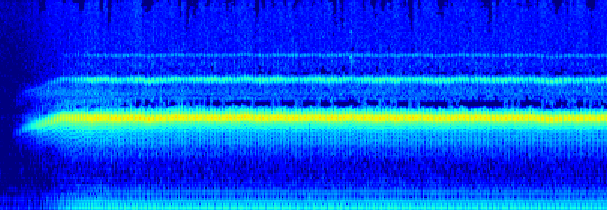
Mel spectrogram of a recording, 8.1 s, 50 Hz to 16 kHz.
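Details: A Southern Toad gives its breeding-season call, a long, steady, high-pitched trill on one even pitch, made by air forced back and forth over the vocal cords about 75 times per second.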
